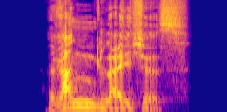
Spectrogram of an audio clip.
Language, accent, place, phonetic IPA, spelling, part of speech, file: German, Germany, Berlin, [ˈʁaŋˌɡlaɪ̯çəs], ranggleiches, adjective, De-ranggleiches.ogg
- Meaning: strong/mixed nominative/accusative neuter singular of ranggleich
